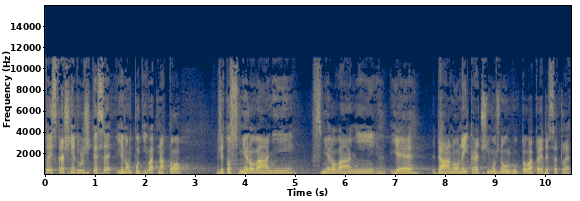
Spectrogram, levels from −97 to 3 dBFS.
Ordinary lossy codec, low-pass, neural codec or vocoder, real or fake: MP3, 48 kbps; 14.4 kHz; codec, 44.1 kHz, 7.8 kbps, Pupu-Codec; fake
